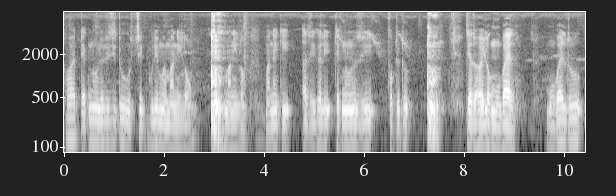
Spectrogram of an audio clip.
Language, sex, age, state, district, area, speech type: Assamese, male, 30-45, Assam, Sivasagar, rural, spontaneous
